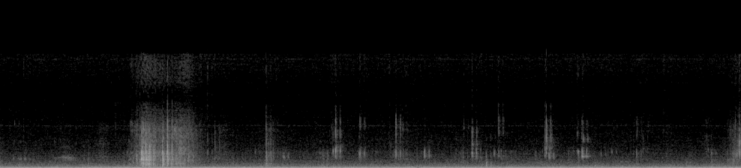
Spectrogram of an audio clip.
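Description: Close-up chewing of chocolate-covered cashews: one louder crunchy bite about two seconds in, then a run of small crunches as they are chewed, over a steady low hum.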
